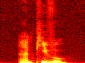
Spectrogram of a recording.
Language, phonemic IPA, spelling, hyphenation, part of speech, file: French, /pi.vo/, pivot, pi‧vot, noun, Fr-pivot.ogg
- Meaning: 1. pivot 2. fulcrum 3. lynchpin 4. taproot 5. center 6. circle runner, pivot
